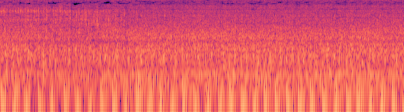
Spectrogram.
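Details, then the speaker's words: Yamaha Mio single-cylinder scooter engine, just reassembled from scratch with the original bearing kept, first start: steady, even putter at idle, about three pulses a second, no knocks or rattles; oil circulating, engine runs healthy. "kita hidupkan motornya nah guys Ini motor udah hidup"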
